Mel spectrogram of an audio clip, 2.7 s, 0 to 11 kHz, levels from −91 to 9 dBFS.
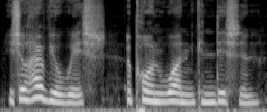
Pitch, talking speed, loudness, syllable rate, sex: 225 Hz, 155 wpm, -16 LUFS, 5.2 syllables/s, female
